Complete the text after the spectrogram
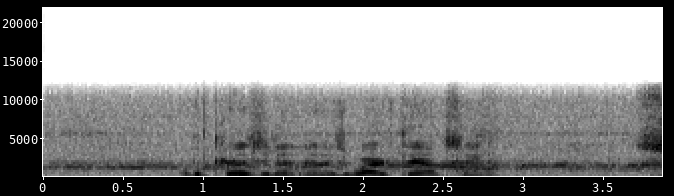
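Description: Magazine pages rustle as they turn.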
